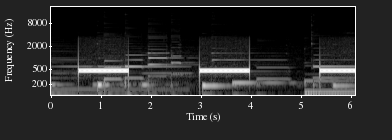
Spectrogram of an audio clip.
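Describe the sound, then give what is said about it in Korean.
A telephone ringback tone sounds three times in steady one-second bursts with short pauses between, loud, while soft background music plays underneath; the phone call goes unanswered. “왜 이렇게 전화를 안 받아?”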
